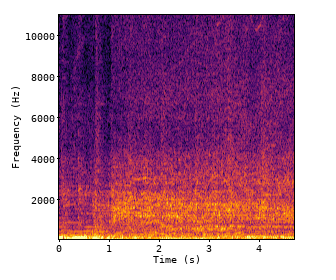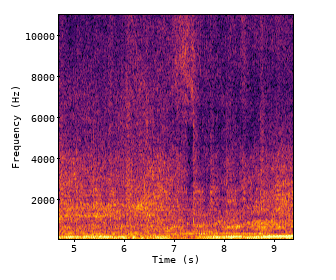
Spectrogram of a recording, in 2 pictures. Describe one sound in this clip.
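An off-road vehicle's engine revs and labours loudly.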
